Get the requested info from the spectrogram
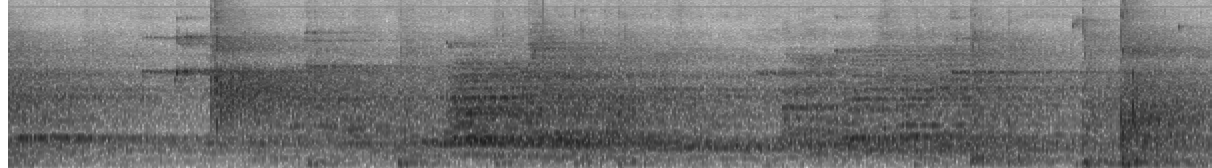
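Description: Futsal ball kicks in a large, echoing sports hall: sharp ball strikes, the loudest about two seconds in and shortly before the end, over players' shouted calls.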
